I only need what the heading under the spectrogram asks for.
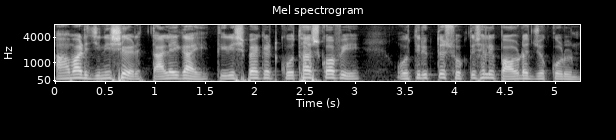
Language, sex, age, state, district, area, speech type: Bengali, male, 18-30, West Bengal, South 24 Parganas, rural, read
